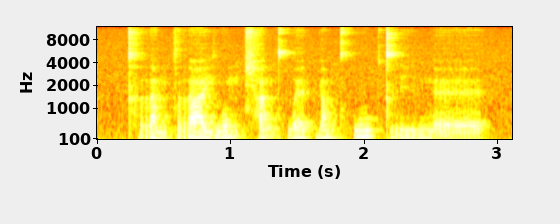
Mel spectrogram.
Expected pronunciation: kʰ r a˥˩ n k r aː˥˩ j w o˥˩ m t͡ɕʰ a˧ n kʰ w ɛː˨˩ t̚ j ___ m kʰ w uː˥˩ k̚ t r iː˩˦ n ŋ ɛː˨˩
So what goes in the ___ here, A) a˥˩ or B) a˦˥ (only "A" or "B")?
B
